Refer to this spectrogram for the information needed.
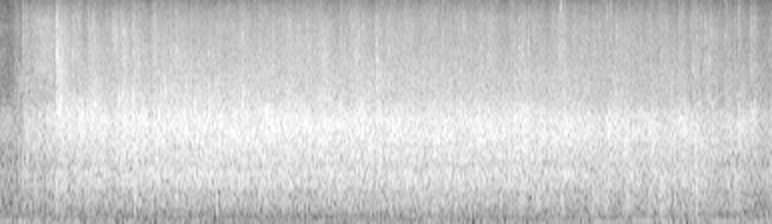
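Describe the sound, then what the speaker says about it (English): Steady, even audience applause at a tech conference keynote about the etcd project, a continuous wash of clapping from a large crowd heard at a distance at low volume, with no voices over it. "I want to give them a quick round of applause"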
